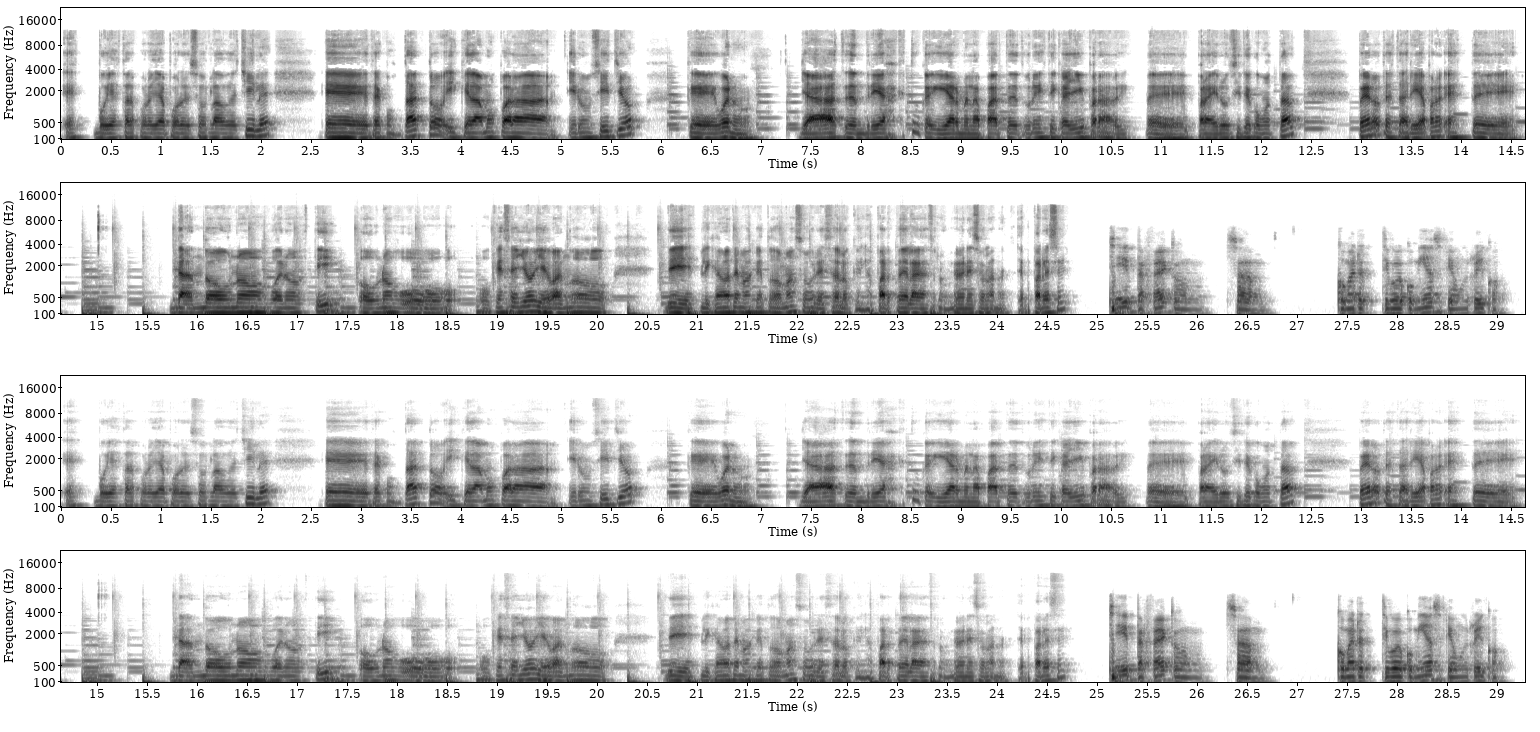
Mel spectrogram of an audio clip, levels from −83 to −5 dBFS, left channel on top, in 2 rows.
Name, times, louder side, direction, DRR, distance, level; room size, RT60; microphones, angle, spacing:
voice 1, 0.0-5.8 6.3-7.0 7.4-14.6 15.7-24.7, left 5 dB, 65° left, 0.7 m, -23 dB
sound 1, 5.3-5.4 5.6-5.8 6.1-6.2 6.5-6.6 7.0-8.7 8.9-9.1 9.4-10.7 11.0-11.1 11.4-11.5 11.9-23.8, left 1 dB, 20° left, 0.7 m, -34 dB
voice 2, 25.1-26.7 27.4-29.0, right 2 dB, 35° right, 1.9 m, -27 dB
12.5 x 8.0 x 2.6 m
head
